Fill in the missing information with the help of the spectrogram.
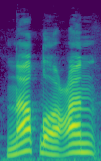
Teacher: नक़अन, क़ाफ इसमें हुरूफ कलकला में से, इसलिए इस पर कलकला हो रहा है। नून क़ाफ ज़बर नक़, आइन दो ज़बर अन, नक़अन।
